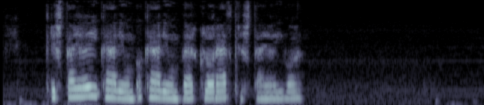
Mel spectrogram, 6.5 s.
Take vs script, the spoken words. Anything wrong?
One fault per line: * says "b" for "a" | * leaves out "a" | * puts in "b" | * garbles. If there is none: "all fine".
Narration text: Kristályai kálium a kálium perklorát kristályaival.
all fine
